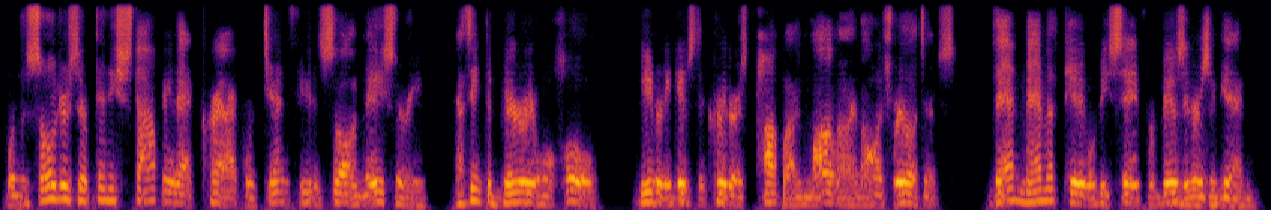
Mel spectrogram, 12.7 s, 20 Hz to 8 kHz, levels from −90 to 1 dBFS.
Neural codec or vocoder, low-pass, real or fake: codec, 16 kHz, 1 kbps, FreqCodec, smaller model; 7.2 kHz; fake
